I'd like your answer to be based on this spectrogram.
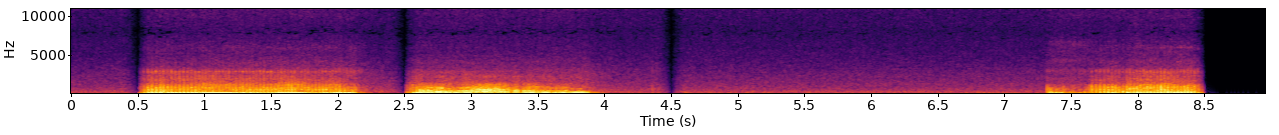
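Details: Sleeping pug, tagged as a puppy: loud, rough snoring in long drawn breaths with pauses between, typical flat-faced dog snoring.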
